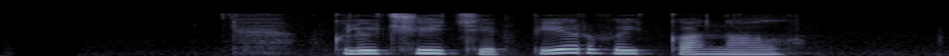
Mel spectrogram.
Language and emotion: Russian, sad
